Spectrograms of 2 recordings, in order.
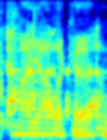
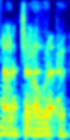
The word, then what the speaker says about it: Majolica: Besides pronouncing Majolica correctly, it's pronounced Majolica, not Majolica.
